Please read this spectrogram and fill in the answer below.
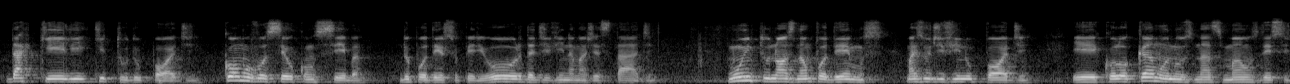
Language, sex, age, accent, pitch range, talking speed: Portuguese, male, 50-69, Brazilian, 105-130 Hz, 125 wpm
